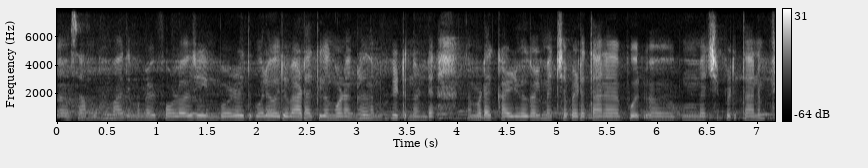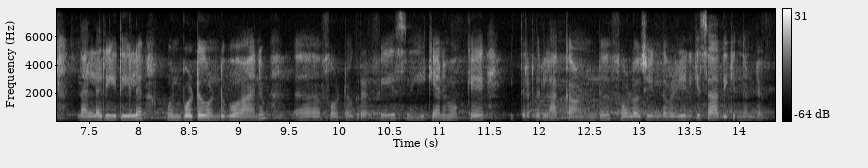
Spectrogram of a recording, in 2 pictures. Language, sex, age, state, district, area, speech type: Malayalam, female, 18-30, Kerala, Idukki, rural, spontaneous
